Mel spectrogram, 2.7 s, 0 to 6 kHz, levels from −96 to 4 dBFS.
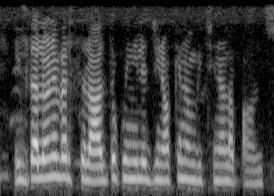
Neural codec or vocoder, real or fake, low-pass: none; real; 5.4 kHz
